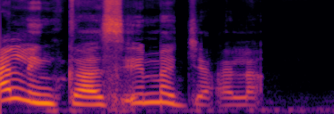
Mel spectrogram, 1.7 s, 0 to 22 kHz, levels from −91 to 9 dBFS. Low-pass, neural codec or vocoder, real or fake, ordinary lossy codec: none; vocoder, 44.1 kHz, 128 mel bands, Pupu-Vocoder; fake; none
